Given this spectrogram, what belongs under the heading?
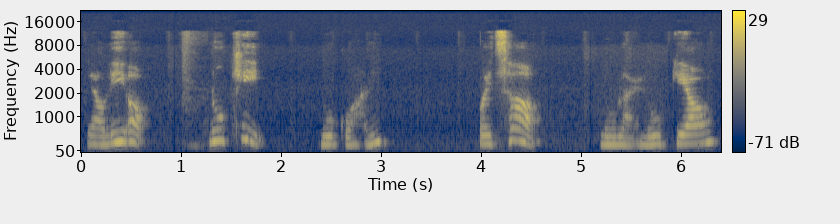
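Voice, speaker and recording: Female poetry reader, Taiwanese accent, very unhurried, higher pitch, soft dark tone with some huskiness. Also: slightly rough, poor audio. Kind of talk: expressive literary recitation.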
